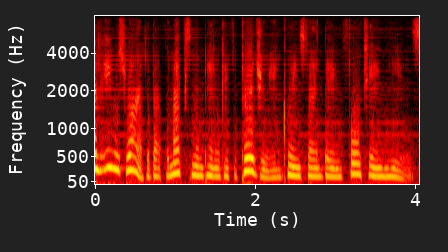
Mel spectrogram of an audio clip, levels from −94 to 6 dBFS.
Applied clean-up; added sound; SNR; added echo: neural separator model SepFormer DNS4.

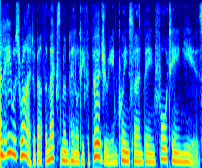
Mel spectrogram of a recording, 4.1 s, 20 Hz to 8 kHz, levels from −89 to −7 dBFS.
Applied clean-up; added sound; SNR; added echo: none; none; none; none.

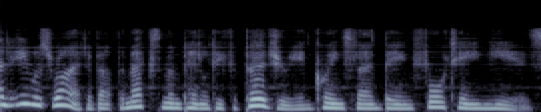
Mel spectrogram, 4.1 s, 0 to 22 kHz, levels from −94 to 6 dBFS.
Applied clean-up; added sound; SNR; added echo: neural mask model DeepFilterNet 3.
